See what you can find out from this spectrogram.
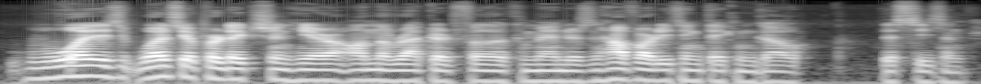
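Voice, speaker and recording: Smooth, even-toned American male host. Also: lowish voice, fast. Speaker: sports show host. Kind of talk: casual interview chat.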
